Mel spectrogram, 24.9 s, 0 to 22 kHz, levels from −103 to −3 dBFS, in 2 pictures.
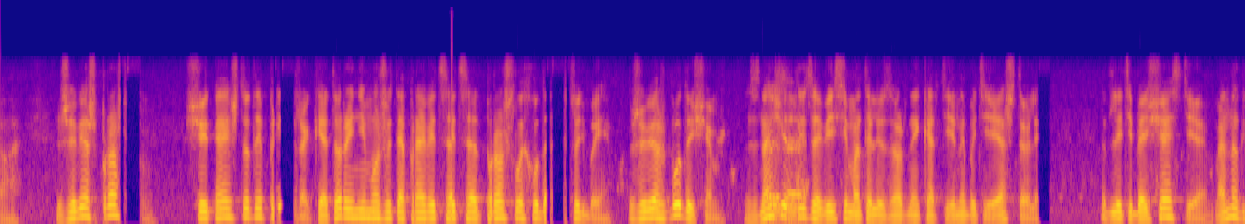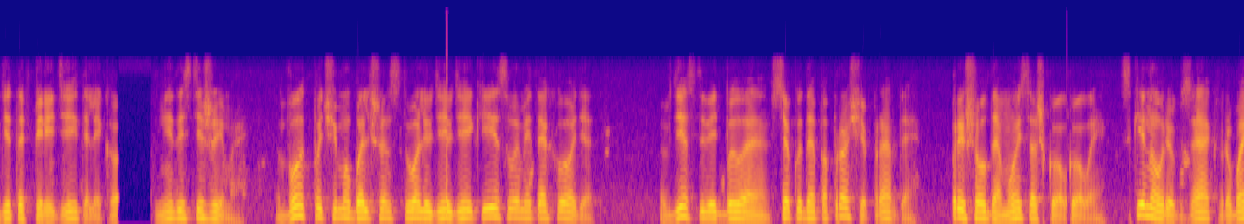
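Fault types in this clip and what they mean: lost AMR speech frames: The sound smears and fades into short gaps at 1.19 to 1.47 s, 2.73 to 3.00 s, 5.45 to 5.72 s, 10.37 to 10.51 s and 13.61 to 13.97 s, the last being the longest at 340 ms of missing audio. Frames corrupted on the radio link were discarded, and the AMR-WB decoder filled each hole by repeating its last good settings at falling gain, which fades quickly in wideband.
overlapping chunks: A 200 ms stretch of sound plays twice, heard as a click or stutter at the join, at 4.51, 10.71, 16.91 and 23.11 s. The steady 6-second spacing shows the audio was handled in 6-second chunks, and each new chunk began 200 ms before the previous one had finished, so that overlap was played a second time.
echo leak: A faint delayed copy of the sound appears from 7.19 to 7.35 s. It trails the original by 422 ms and sits around 25 dB below it. The likely cause is a far end on loudspeaker whose echo canceller failed to remove everything its microphone picked up, so part of the call was sent back.
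speech suppressed in double talk: Between 7.91 and 8.13 s the speech briefly sags in level, a modest dip of around 5 dB adding up to roughly a tenth of a second, just after the echo fragment. This is likely the echo canceller losing track while both sides were active at once. Unable to separate the local talker from the loudspeaker echo, it turned everything down together.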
